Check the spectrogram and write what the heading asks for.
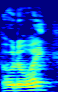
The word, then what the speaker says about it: Odoi: Oh, it's spelled Odoi, but you have to pronounce it Odoi. Okay, Odoi.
